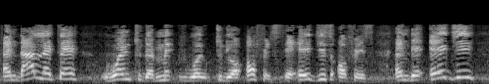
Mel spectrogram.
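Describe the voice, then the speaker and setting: A man's voice: sits high, expressive, moderate pace, sharp tone. A man with a Ghanaian accent explains and argues insistently in a private phone conversation, often repeating his words and phrases. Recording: muffled, noisy secretly recorded phone call.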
